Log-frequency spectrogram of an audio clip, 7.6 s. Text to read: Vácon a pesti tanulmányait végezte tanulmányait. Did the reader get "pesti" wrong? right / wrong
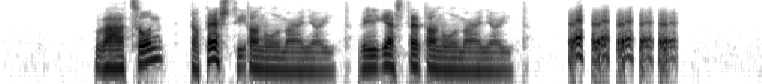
right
